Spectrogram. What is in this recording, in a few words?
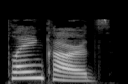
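"playing cards", British English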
